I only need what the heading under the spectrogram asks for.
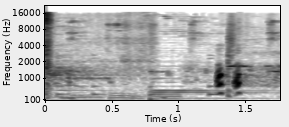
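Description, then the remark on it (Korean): A voice on a radio show mimics a crow with two quick, harsh caws in close succession, loud, following steady sustained instrumental tones that carry on underneath. “진짜 까마귀인 줄 알았어요.”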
